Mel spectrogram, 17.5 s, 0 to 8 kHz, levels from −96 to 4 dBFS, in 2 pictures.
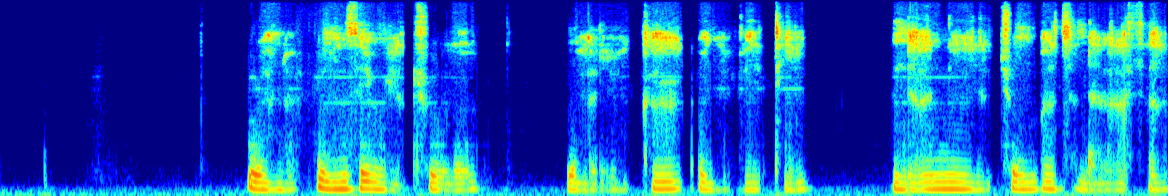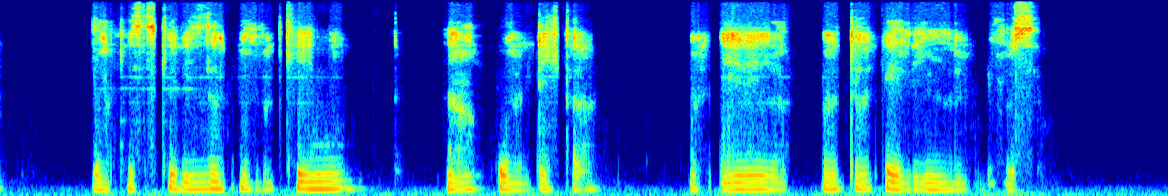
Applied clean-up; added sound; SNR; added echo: neural diffusion model UNIVERSE++.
